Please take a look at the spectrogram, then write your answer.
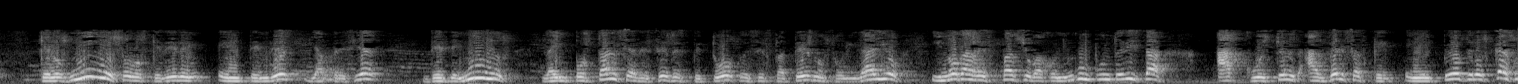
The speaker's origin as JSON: {"language": "Spanish", "country": "Ecuador", "said": "Para nosotros, incluso como ecuatorianos, es un orgullo"}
